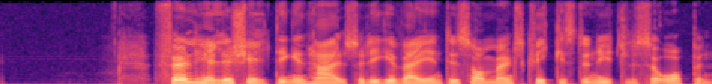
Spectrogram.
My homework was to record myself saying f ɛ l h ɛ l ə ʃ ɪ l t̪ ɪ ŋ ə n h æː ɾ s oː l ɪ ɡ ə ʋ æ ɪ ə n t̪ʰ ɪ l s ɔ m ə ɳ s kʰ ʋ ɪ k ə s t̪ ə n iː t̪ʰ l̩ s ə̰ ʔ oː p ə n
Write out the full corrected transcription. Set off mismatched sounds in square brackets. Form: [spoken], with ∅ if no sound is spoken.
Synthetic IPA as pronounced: f [œ] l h ɛ l ə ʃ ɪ l t̪ ɪ ŋ ə n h æː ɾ s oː l ɪ ɡ ə ʋ æ ɪ ə n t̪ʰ ɪ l s ɔ m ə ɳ s kʰ ʋ ɪ k ə s t̪ ə n [yː] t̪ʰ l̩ s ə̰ ʔ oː p ə n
